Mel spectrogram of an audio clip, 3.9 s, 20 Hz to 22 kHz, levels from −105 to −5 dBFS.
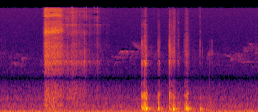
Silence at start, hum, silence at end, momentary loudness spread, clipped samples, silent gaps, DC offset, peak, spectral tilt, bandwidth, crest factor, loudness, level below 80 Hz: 0 s; none; 0 s; 24 LU; under 0.1%; none; under 0.1%; -8 dBFS; -3.5 dB/octave; 17 kHz; 24 dB; -28 LUFS; -46 dBFS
